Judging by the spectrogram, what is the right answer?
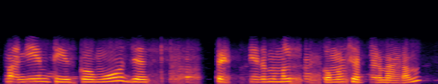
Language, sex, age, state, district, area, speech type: Telugu, female, 60+, Andhra Pradesh, Kakinada, rural, conversation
